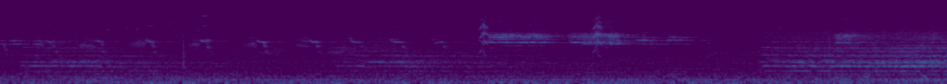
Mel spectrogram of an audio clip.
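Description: Faint bird chirping, short calls about twice a second, over a low steady background hum. From about eight seconds in, a faint steady sound of several held tones grows slowly louder.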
